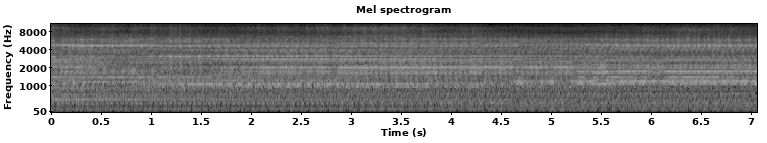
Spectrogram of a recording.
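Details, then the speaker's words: 2005 Kia Sedona 3.5L V6 after timing belt, tensioners, idler, water pump and balancer replacement, no accessory belts: hissy high-pitched whir appears about a minute after start on high warm-up idle, fades with raised rpm then returns; source unidentified. "So it goes away when you bring the RPMs up, but then it comes right back. So any help on what this could be, I'd really appreciate it."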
